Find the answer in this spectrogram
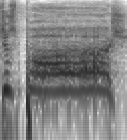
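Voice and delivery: very high, rough, raw, drawn-out screaming shriek. Recounting a game moment, retelling his own scream. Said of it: "Listen to me screaming, dude. I'm like".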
